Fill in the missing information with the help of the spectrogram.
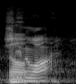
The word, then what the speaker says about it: Chinois: Det är svårt att uttala det. Chinoa. – Ja. – För det stavas nämligen Chinois.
